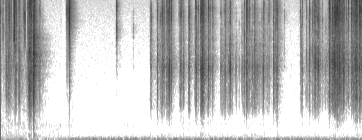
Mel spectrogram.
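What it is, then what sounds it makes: Glass pebbles. Fingertips and long nails sift through a pile of small, solid, flat glass decorative pebbles while green pebbles are held in the other hand. Bursts of bright, dry clicking and clinking come in quick clusters, with a near-silent stretch early on and brief isolated taps before the clicking resumes densely.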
